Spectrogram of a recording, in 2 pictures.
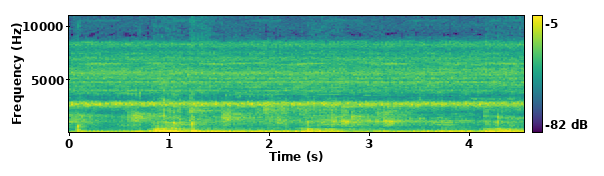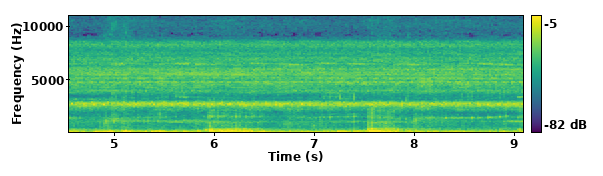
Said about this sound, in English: That's a jaguar we're hearing. The growl in the background is the jaguar. That's right. So I don't know how close you have to get to a jaguar to get that. 10 meters in this case.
